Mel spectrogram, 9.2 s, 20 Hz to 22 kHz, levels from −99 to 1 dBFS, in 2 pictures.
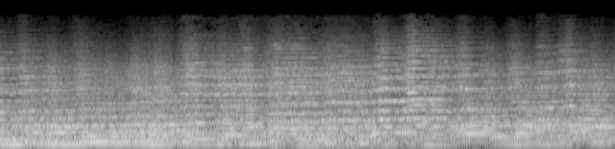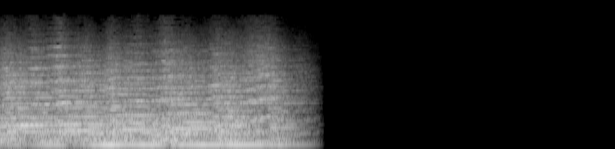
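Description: No faults present; the level tapers smoothly down from around 6.5 s to 7.06 s with no step or click, as an intentional edit.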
